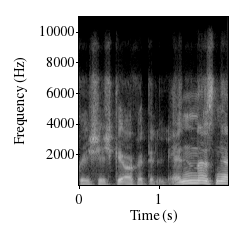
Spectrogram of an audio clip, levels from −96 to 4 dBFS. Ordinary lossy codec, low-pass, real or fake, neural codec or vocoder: Opus, 32 kbps; 7.2 kHz; real; none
